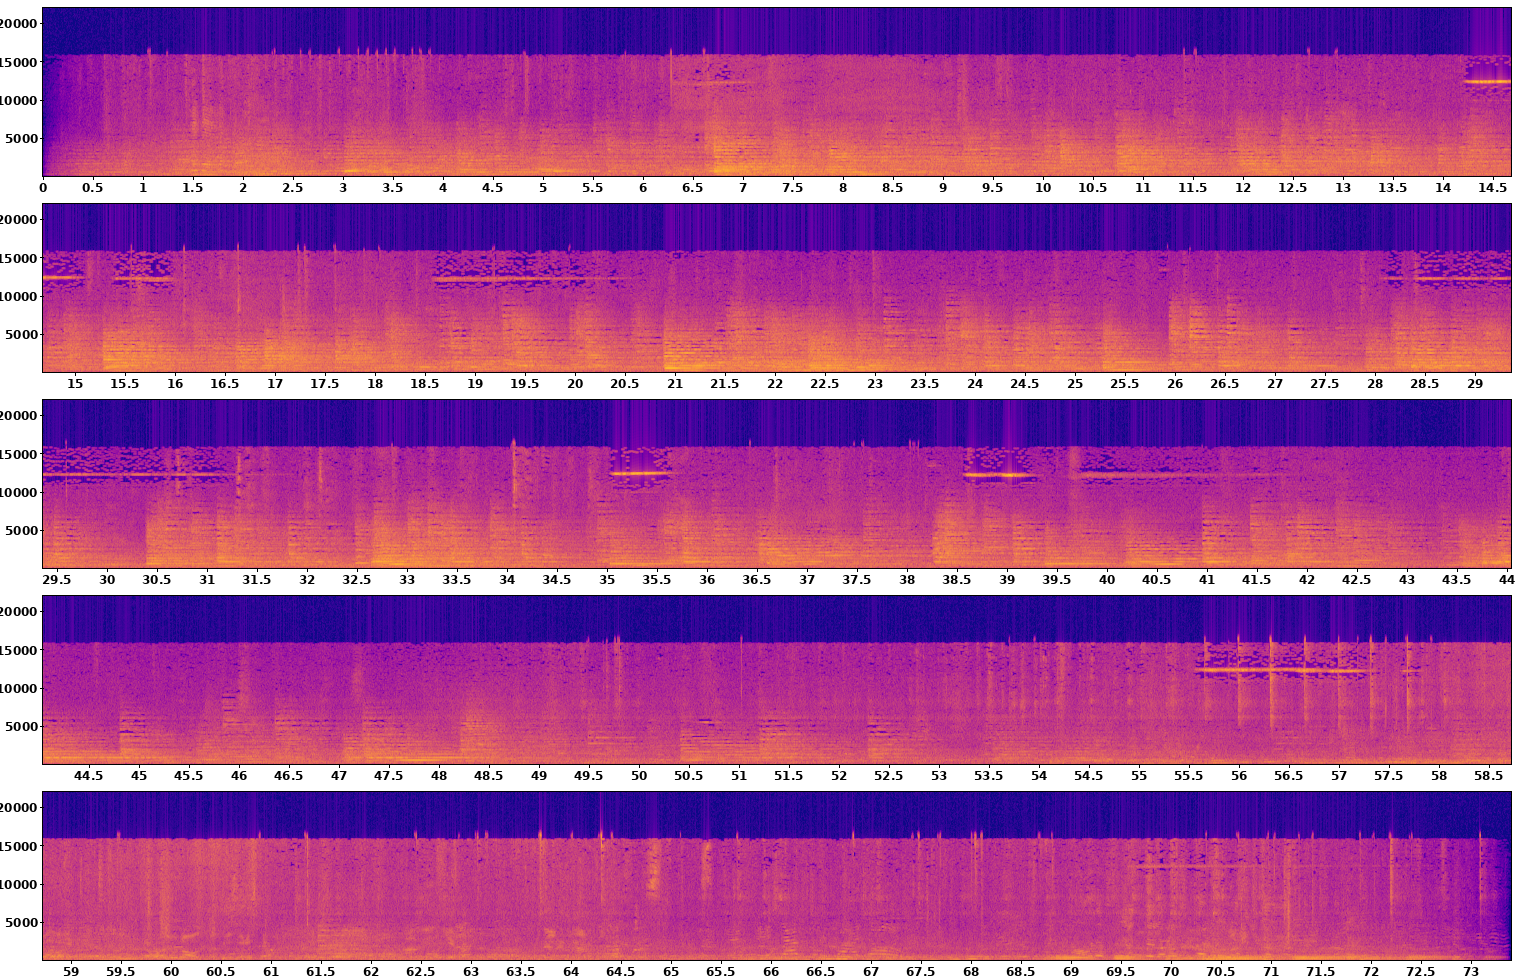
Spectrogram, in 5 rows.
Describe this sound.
20151207 pealing.bells
Pealing bells of Seville's Cathedral, Spanish talk and pedestrian noise in background. Soundman OKM mics into Sony PCM M10
voice, field-recording, city, street, talk, Spain, bells, Spanish, ambiance, church, binaural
